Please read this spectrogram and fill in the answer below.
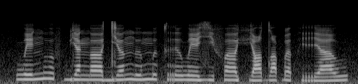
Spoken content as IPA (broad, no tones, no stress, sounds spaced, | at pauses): w e ŋ β u f bʲ a ŋ ʌː dʲ ʌ ŋ ɯ m ɯ k r ɯ w e zʲ e f ʌː fʲ o dˤ ɯ ɓ ʌ θ rʲ a w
